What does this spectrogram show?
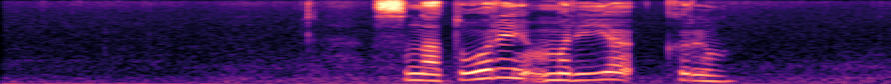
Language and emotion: Russian, neutral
